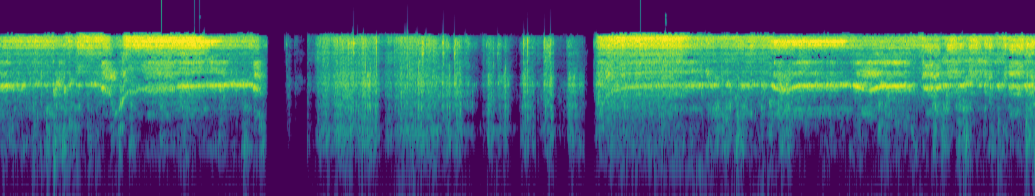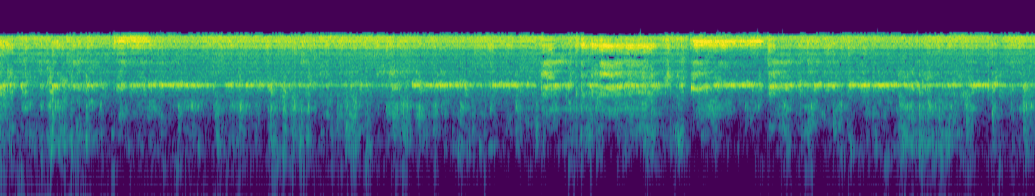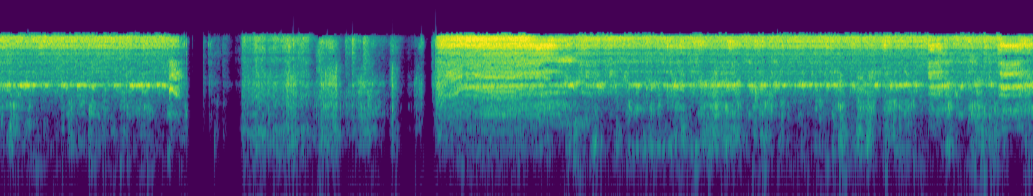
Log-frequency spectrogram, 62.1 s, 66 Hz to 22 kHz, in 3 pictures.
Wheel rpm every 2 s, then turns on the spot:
210, 200, 100, 20, 10, 40, 220, 230, 230, 230, 230, 230, 230, 230, 230, 230, 230, 230, 230, 230, 230, 230, 60, 20, 30, 200, 230, 230, 230, 230, 230.
4-10 44-48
